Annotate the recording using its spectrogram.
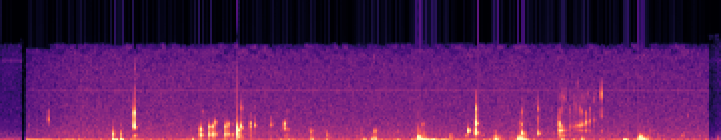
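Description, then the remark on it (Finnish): Stomach and intestine gurgling heard through the abdominal wall with an ear placed on a person's belly: irregular bubbling pops and low squelchy rumbles, moderately loud, with no voices. “Suunnilleen tällaista kuulee, kun laittaa korvansa kaverinsa vatsan päälle ja alkaa kuunnella. Vatsanpeitteiden läpi kuuluu kuplintaa”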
